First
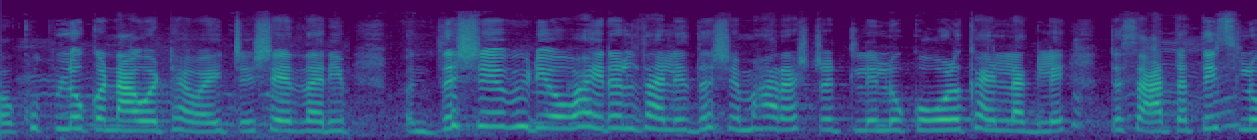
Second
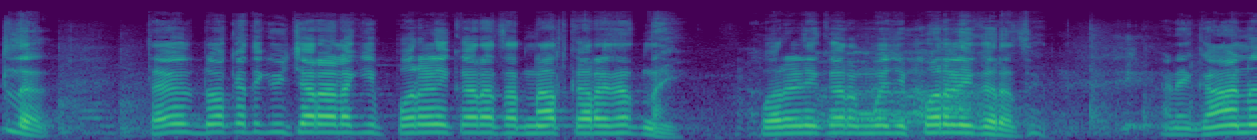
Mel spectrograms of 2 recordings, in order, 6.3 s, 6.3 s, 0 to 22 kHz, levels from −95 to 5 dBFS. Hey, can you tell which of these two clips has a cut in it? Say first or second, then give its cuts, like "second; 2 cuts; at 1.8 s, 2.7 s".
first; 1 cut; at 1.7 s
